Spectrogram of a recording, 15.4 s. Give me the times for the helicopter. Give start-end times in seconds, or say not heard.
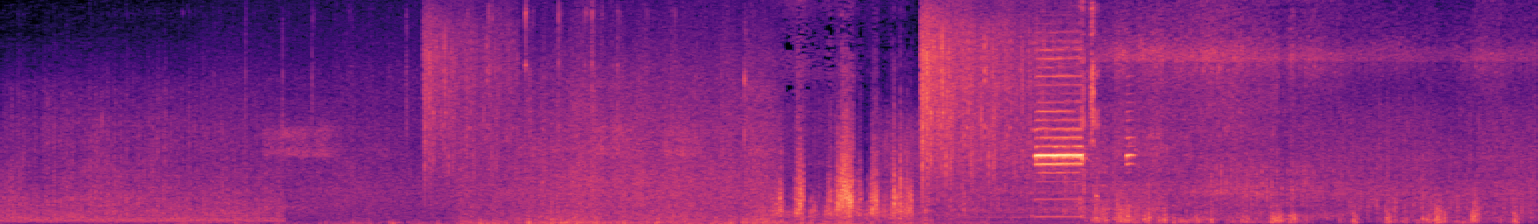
0.0-2.9, 8.7-15.3.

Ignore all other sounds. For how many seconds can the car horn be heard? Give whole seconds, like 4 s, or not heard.
3 s.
